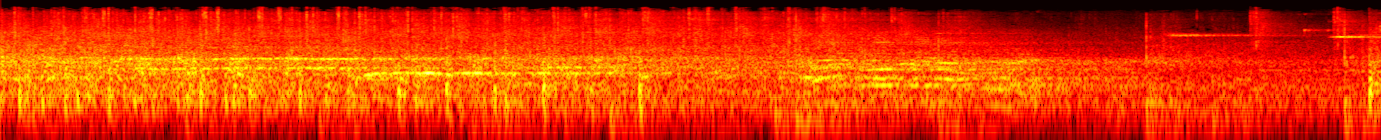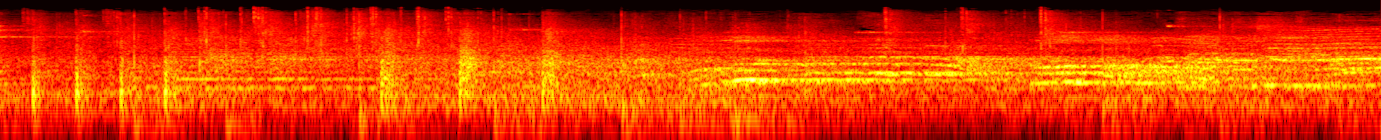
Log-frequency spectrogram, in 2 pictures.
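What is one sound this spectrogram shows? Girls shout and call out across an echoing hall.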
